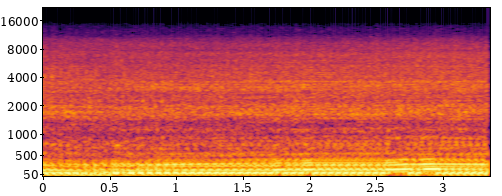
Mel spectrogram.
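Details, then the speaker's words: Custom-built Tonka mini monster truck, three-cylinder engine on choke, first start after sitting four to five years: low, lumpy idle with an uneven, stumbling beat; suspected one dead cylinder, the middle one, which soon kicks in and runs on all three. "doesn't sound like it's running all the cylinders to me but i'm gonna say we got one dead cylinder it sounds like to me"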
